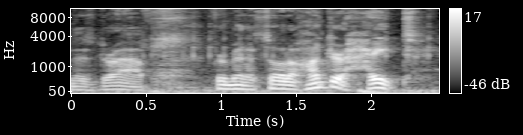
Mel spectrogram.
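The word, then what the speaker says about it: Haight: top picks in this draft for Minnesota hunter hate hate and I'm pronouncing it correctly it's with a h AI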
